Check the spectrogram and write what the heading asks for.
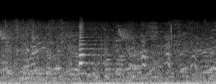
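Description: Crowd chatter around parked rally cars, with one short car horn toot a little under a second in.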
